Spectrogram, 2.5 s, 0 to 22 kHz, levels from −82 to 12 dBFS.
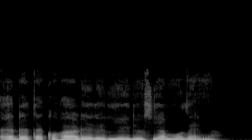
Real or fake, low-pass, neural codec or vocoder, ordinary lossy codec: fake; 19.8 kHz; codec, 44.1 kHz, 7.8 kbps, DAC; MP3, 48 kbps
